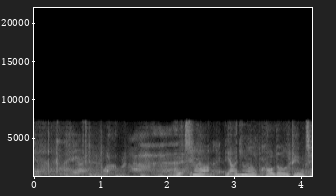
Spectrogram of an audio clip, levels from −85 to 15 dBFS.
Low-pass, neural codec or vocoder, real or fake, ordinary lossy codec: 7.2 kHz; codec, 16 kHz, 1 kbps, FunCodec, trained on LibriTTS, 50 frames a second; fake; none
